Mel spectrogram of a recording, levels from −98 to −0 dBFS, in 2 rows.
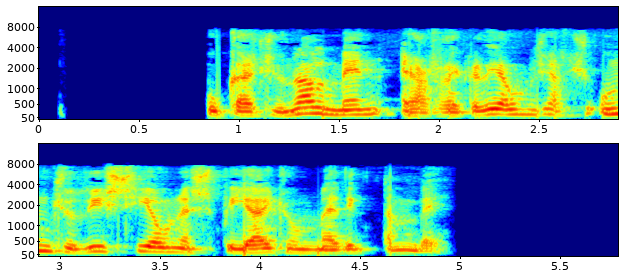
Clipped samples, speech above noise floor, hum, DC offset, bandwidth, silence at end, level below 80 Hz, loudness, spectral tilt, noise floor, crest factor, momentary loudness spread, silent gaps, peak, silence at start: under 0.1%; over 72 dB; none; under 0.1%; 8 kHz; 0.85 s; -54 dBFS; -18 LUFS; -5 dB/octave; under -90 dBFS; 18 dB; 9 LU; none; -2 dBFS; 0.85 s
